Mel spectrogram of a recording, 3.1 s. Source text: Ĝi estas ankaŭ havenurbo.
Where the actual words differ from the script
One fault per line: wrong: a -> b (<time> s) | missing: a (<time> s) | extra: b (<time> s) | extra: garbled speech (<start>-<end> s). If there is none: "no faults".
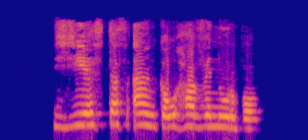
no faults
